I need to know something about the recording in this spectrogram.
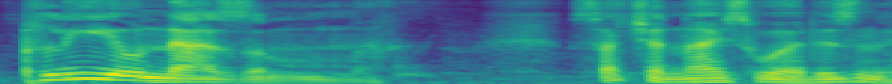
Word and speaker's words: pleonasm: question now that type of redundancy is called pleonasm such a nice word isn't it pleonasm p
